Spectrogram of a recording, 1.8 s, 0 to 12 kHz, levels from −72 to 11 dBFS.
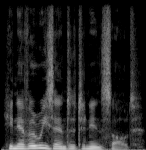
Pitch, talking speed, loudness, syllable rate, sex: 140 Hz, 165 wpm, -15 LUFS, 5.3 syllables/s, male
